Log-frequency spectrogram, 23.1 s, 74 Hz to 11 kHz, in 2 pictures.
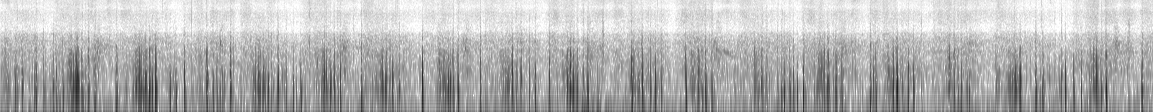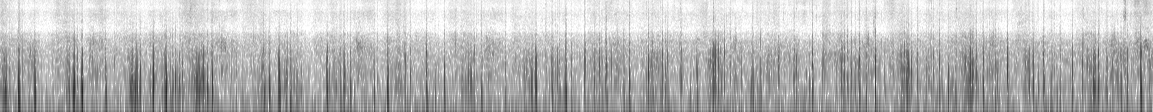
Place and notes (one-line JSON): {"title": "Isabellaland, Den Haag, Nederland - snowwalk The Hague", "date": "2010-12-17 14:38:00", "latitude": "52.10", "longitude": "4.37", "altitude": "1", "timezone": "Europe/Amsterdam"}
